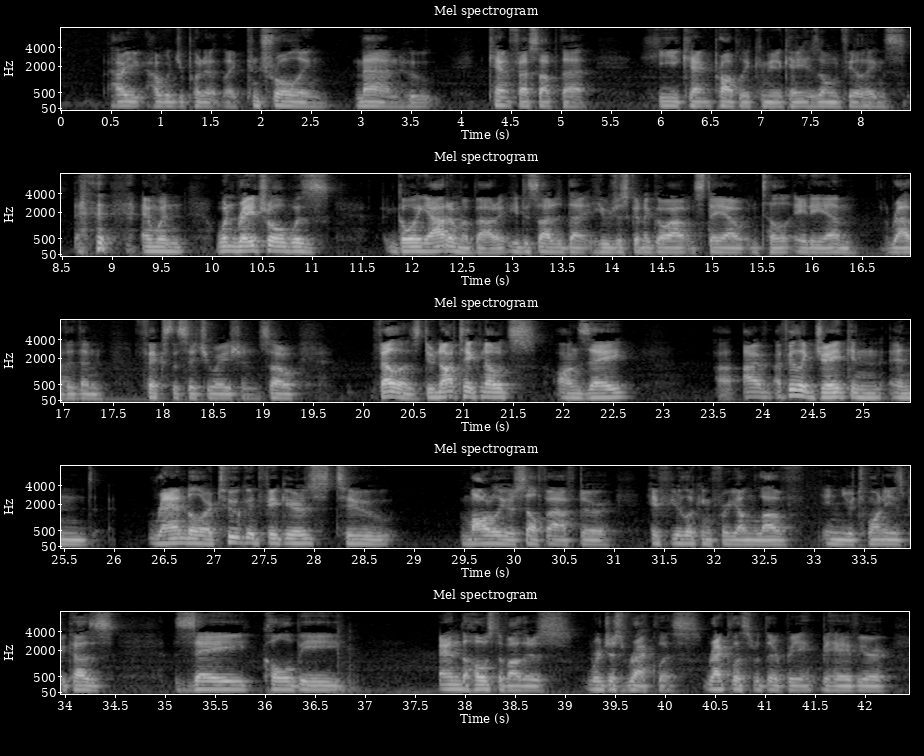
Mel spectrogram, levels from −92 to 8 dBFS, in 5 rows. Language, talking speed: English, 145 wpm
